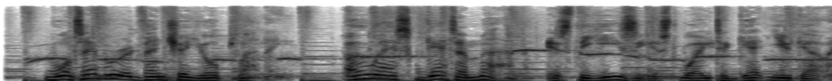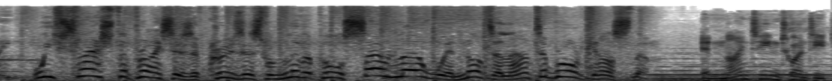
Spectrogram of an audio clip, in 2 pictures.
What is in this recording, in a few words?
voiceover sampler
